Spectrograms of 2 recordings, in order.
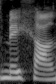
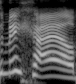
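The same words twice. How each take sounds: First: "Michal" said Czech-style with a throaty ch and a plain -al; short-form name pronunciation. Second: "Michael" said Czech-style with a throaty ch and a separate final -el; full-form name pronunciation. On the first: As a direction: say "Michal" as mee-khal. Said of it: "No one calls him Michael". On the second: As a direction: say "Michael" as mee-kha-el. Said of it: "but it's Michal". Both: Shown as a demonstration.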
